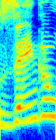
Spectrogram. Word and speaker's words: Xanga: It's spelled X-A-N-G-A. So Zanga was before MySpace, before everything.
